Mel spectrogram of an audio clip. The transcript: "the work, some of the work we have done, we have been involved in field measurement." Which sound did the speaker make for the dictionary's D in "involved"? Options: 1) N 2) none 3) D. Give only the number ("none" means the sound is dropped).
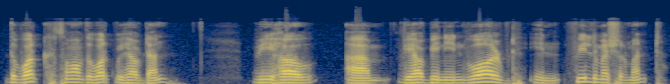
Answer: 3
